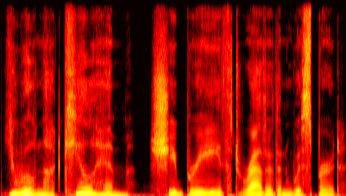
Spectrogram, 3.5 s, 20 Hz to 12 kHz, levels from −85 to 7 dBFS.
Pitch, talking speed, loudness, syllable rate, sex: 165 Hz, 175 wpm, -18 LUFS, 4.4 syllables/s, female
